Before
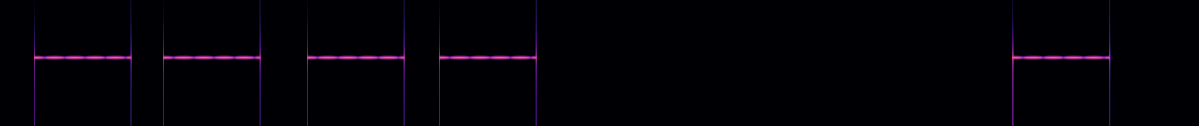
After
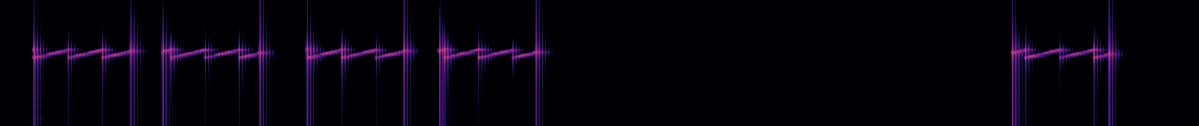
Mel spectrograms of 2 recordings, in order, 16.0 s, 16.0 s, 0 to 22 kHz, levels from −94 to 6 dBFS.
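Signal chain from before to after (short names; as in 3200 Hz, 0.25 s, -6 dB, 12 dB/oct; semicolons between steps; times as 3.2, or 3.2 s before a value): repeated pitch sweeps +4.5 st, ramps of 0.456 s; spectral gate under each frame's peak -10 dB weak; flutter echo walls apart 7.2 m, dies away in 0.27 s; gain +7.5 dB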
